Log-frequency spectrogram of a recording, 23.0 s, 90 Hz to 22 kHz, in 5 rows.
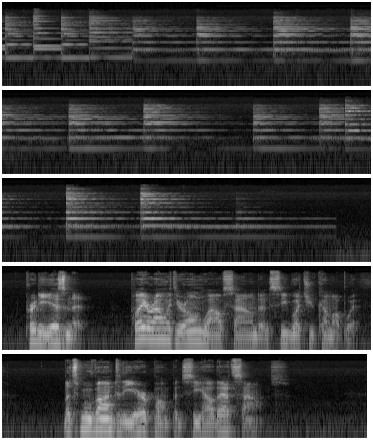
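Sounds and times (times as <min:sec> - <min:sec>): bell strikes playing tune: 0:00.0 - 0:13.4.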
